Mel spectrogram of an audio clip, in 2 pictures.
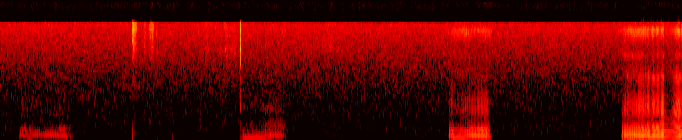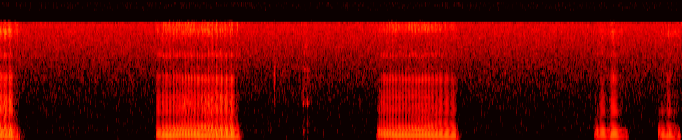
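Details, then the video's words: Fold-eared pet cat Vayt asleep indoors, snoring in a steady rhythm: low, buzzy breaths roughly every three seconds, starting faint and growing louder and rougher, some ending in a raspy harmonic rattle. "Вайт смешной кот храпит и сладко спит"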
